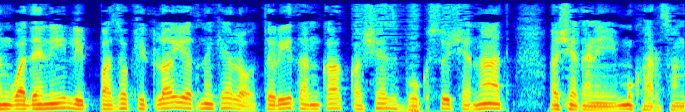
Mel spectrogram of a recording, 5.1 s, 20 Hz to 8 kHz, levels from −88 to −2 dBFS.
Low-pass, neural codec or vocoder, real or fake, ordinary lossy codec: 7.2 kHz; none; real; MP3, 32 kbps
